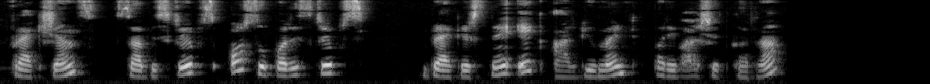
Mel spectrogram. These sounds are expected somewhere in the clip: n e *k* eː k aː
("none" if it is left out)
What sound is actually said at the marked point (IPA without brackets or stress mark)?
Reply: ʔ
